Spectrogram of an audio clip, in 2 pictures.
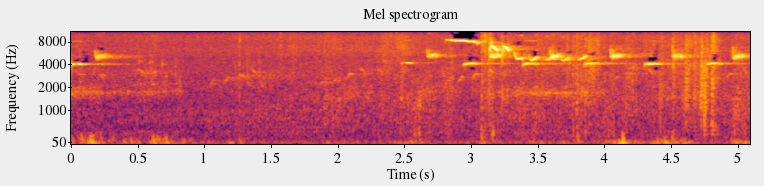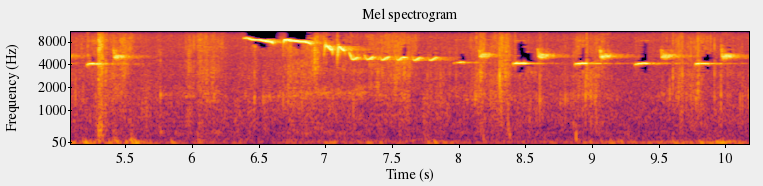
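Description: A songbird singing: runs of short high chirps, and twice a quick phrase that falls from high to lower notes. Under it is a low rumble with a few short knocks.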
